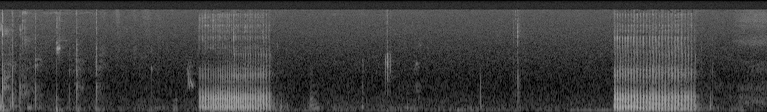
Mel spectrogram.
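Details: Two-month-old Shar Pei puppy Java napping, giving two loud rasping snores about four seconds apart, each roughly half a second long, with quiet breathing and small clicks between them.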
